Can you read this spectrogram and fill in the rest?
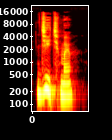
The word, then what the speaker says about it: дітьми: Насправді, правильний наголос буде «дітьми». Так, «дітьми» – це правильно, але тут в поезії маємо «дітьми» і маємо теж пасивний дієприкметник – забутий.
